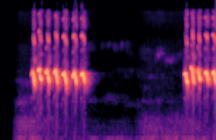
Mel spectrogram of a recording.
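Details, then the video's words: Sooty-headed bulbul, a caged singing bird, calling to a rival: two bursts of about eight quick, bubbly, slightly buzzy notes, each burst lasting around a second, separated by a silent pause; clean recording with no other sounds. "SUARA trucukan gacor MEMANGGIL LAWAN"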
